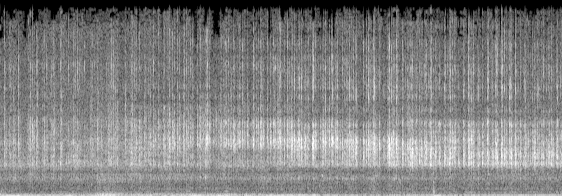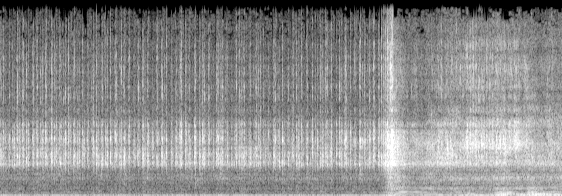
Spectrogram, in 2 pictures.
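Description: Car engine idling steadily at a standstill in traffic. Near the end the revs rise and fall a few times as the car pulls away.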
